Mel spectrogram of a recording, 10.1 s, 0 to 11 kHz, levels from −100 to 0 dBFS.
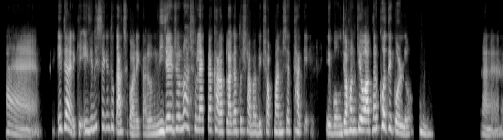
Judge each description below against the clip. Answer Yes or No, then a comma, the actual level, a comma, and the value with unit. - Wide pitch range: Yes, wide, 6.1 semitones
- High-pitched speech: Yes, high, 220 Hz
